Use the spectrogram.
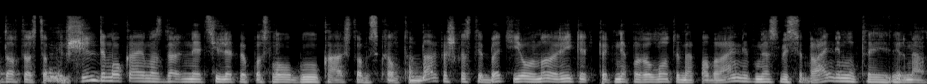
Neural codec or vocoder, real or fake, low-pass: codec, 44.1 kHz, 1.7 kbps, Pupu-Codec; fake; 9.9 kHz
